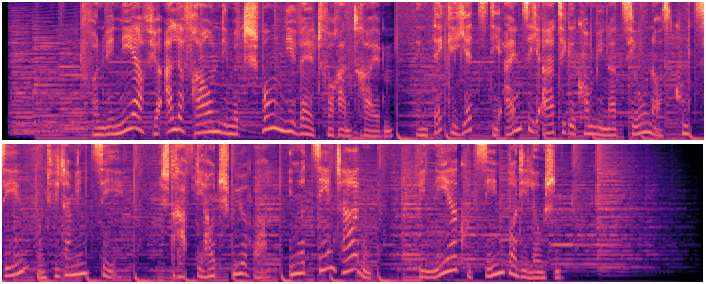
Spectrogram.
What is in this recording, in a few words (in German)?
Werbung Bodycreme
